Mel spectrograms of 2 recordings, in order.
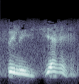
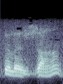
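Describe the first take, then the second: First: The name is said with a French-like accent. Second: The name is said without a French-like accent. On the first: The speaker calls it right. "Așa e pronunția corectă, Sălăjan, cu un accent ăsta francezesc" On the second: The speaker calls it wrong. "nu e Sălăjan"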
